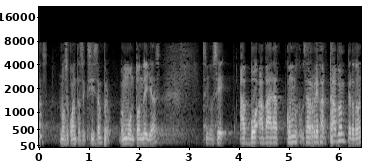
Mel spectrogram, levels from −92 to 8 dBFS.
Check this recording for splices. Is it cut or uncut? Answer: cut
